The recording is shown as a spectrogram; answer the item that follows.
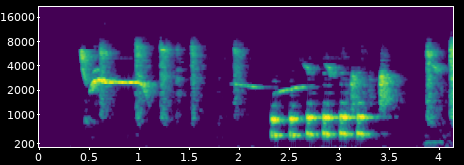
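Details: White-rumped shama singing casually: long clear whistles gliding slowly upward, a row of five rapid lower doubled notes, then sharp bursts of high chips in a varied, musical phrase.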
